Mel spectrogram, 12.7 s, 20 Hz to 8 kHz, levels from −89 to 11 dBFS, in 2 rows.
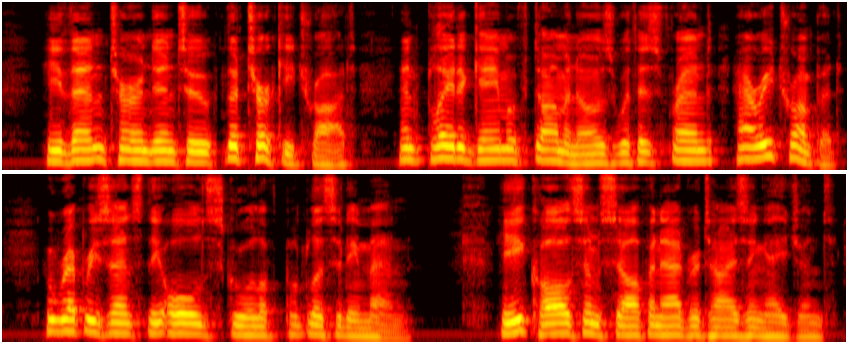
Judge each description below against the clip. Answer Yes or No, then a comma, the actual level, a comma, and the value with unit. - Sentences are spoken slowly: No, average, 150 wpm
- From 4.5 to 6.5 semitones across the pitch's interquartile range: Yes, average, 4.8 semitones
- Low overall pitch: Yes, low, 130 Hz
